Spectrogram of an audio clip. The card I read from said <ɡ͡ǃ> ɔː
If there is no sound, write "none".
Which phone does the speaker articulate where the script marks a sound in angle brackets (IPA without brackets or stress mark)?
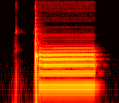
ǃ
